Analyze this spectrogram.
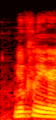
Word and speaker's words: nuclear: freaks me out Yeller noon euler you're clear nuclear is the correct one I know but ever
